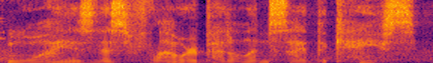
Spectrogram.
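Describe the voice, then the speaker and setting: A man's voice: on the low side, unhurried, heavy background noise, close to an everyday voice. A man playing a thoughtful young amateur sleuth in a video game, musing in a plain-spoken way. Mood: pensive. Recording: loud game music behind voice.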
